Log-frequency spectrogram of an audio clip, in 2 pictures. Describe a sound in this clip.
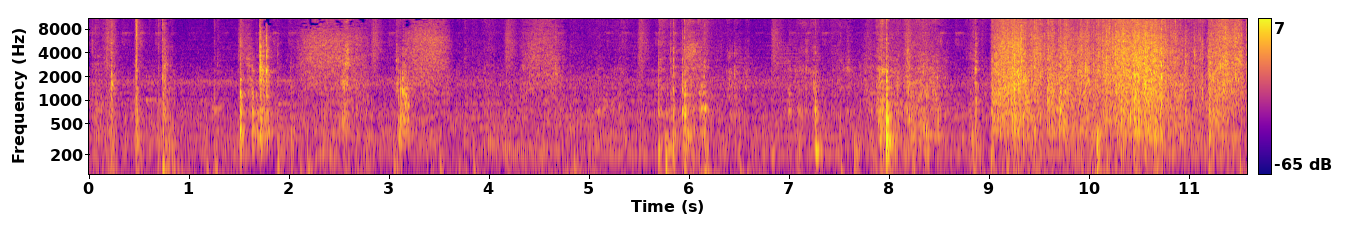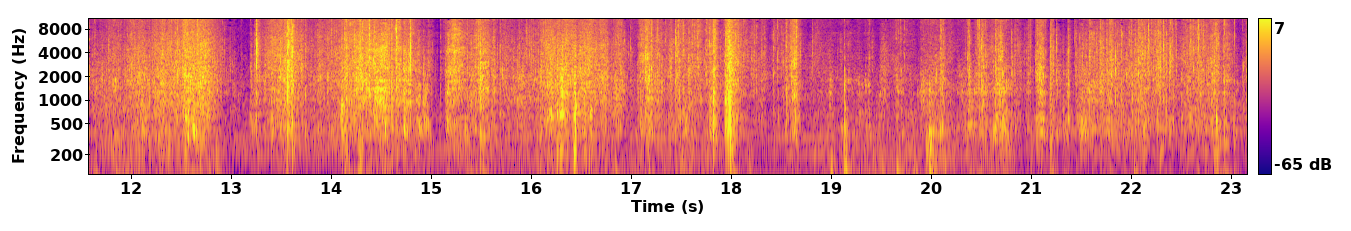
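Cardboard flaps scrape and thump as a box is opened.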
